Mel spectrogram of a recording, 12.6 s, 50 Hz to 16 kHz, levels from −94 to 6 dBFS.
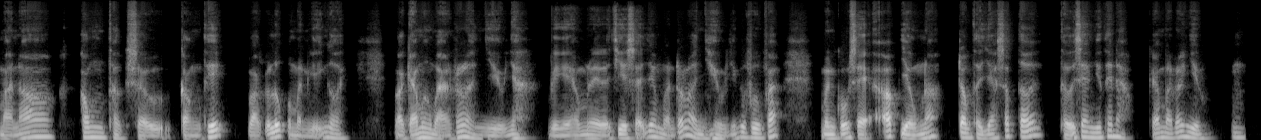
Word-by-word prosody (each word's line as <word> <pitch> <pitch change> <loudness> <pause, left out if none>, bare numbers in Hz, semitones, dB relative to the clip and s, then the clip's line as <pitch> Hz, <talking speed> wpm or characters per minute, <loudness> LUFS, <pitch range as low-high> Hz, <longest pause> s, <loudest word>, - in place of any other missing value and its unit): mà 90 -1 -2
nó 140 +8 0 0.2
không 130 -1 +1
thực 100 -1 -6
sự 85 -1 -1 0.2
cần 90 0 -2
thiết 145 - +4 0.2
vào 90 -1 0
cái - - +1
lúc 150 +1 +7
mà 95 - -3
mình 90 -2 -4
nghỉ 80 - -3
ngơi. 120 -4 -1 0.5
Và 95 - 0
cảm 100 +6 +3
ơn 120 - +2
bạn 90 -1 0
rất 140 - 0
là 125 - 0
nhiều 90 -3 -3
nha, 105 +2 -4
vì 90 - -2
ngày 90 +1 -1
hôm 95 +1 -3
nay 100 -2 +2
đã 90 - +2
chia 110 +1 +3
sẻ 105 - 0
cho 150 - +2
mình 100 -8 -3
rất - - 0
là 185 - +1
nhiều 100 -3 -2
những 105 +5 -6
cái 135 - +1
phương 120 -2 +2
pháp, 145 +7 +1 0.4
mình 105 -1 +3
cũng 110 +4 +4
sẽ 125 - +3
áp - - +2
dụng 100 -1 +4
nó 135 +8 0 0.2
trong 125 - +6
thời 100 -2 0
gian 110 +1 -1
sắp 155 +5 -2
tới, 155 +6 +3 0.2
thử - - +3
xem 140 -3 +1
như 125 - +2
thế 155 - +1
nào, 145 -6 -1 0.2
cảm 120 +1 -1
ơn 115 - -2
rất 135 - 0
nhiều. 120 -6 +1 0.3
Ừm. 125 -1 -7
110 Hz, 280 wpm, -23 LUFS, 95-130 Hz, 0.5 s, lúc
